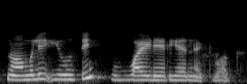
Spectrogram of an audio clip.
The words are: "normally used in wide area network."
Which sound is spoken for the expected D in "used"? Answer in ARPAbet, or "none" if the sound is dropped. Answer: none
